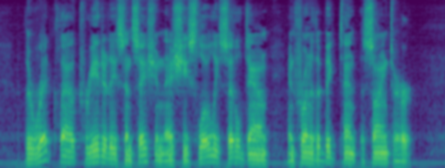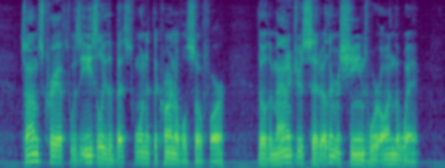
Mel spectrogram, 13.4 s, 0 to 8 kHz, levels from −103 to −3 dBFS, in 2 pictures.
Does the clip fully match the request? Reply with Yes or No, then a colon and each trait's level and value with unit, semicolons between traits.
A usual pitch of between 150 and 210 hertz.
No: very low, 95 Hz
